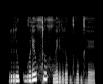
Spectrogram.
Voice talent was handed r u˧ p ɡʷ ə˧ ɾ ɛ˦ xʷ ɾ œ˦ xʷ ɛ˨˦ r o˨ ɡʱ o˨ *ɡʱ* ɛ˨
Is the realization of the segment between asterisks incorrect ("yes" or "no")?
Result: no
